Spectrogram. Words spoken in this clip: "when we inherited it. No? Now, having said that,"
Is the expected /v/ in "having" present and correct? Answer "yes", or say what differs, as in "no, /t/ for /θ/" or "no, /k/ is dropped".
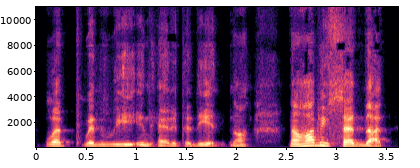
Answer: no, /w/ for /v/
